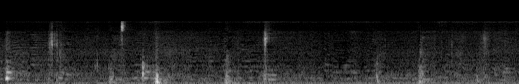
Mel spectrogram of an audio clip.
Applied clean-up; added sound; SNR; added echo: neural mask model DeepFilterNet 3.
